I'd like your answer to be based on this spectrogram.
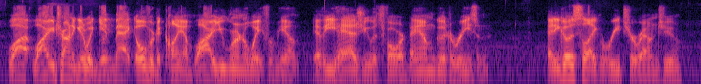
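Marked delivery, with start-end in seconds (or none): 0.1-6.1 voice of a big heavy man. Voicing a big hefty man who finds an intruder in his doorway: voicing a big hefty man. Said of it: "And he's just like".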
